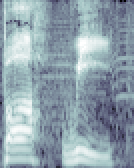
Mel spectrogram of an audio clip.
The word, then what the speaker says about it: Bowie: His stage name is pronounced Bowie, to rhyme with Doey or Joey. – Bowie! I will go see David Bowie!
